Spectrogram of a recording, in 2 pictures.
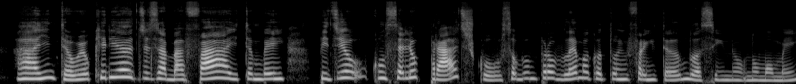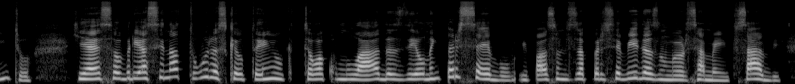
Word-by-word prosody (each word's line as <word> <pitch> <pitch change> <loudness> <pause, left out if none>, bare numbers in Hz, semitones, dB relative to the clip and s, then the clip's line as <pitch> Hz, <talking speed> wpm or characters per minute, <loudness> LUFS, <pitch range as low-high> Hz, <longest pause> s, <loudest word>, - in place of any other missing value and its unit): Ah, 260 +1 +5
então, 265 -8 +1
eu 240 - +1
queria 330 +4 +3
desabafar 260 +1 +4
e 240 - -3
também 250 +1 0 0.3
pedir 275 +4 0
um 305 +4 -4
conselho 295 +2 0
prático 215 - +2
sobre 245 +4 -5
um 270 - -5
problema 285 0 -1
que 265 - -12
eu - - -2
tô 240 +1 -6
enfrentando 220 -1 -2
assim 200 +1 -6
no 200 -1 -7
no 195 0 -5
momento, 185 +3 -6 0.4
que 255 - -2
é 250 +1 +7
sobre 275 +1 -1
assinaturas 320 +1 -2
que 255 - -3
eu 240 - -2
tenho 245 +2 -1
que - - -21
tão 240 -1 0
acumuladas 235 -1 +1
e 240 - -2
eu 240 0 +2
nem 255 +3 -1
percebo, 250 - -1
e 210 - -7
passam 225 +4 -2
desapercebidas 250 +2 -1
no 225 -1 -2
meu 210 0 -1
orçamento 195 -3 -3
sabe, 230 -7 +2
245 Hz, 160 wpm, -23 LUFS, 220-275 Hz, 0.4 s, é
